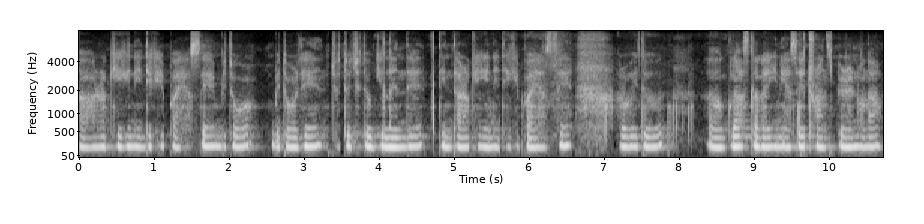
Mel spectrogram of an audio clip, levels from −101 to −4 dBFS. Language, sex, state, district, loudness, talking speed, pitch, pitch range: Nagamese, female, Nagaland, Dimapur, -23 LUFS, 125 wpm, 195 Hz, 190-205 Hz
